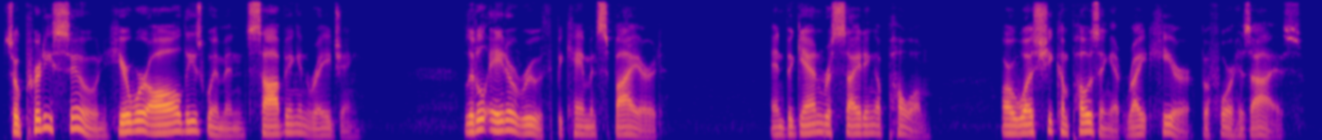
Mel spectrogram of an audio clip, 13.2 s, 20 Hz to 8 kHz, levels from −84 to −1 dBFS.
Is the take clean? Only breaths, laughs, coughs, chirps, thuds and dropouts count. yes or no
yes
